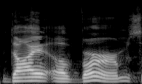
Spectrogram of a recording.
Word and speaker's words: Diet of Worms: it is how it's spelled, but it's actually pronounced diet of worms, the V, not the W sound.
